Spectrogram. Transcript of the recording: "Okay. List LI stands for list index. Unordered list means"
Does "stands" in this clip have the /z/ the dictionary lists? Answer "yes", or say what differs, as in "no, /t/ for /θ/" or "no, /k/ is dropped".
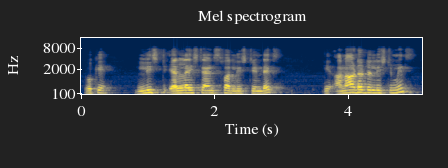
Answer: no, /s/ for /z/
